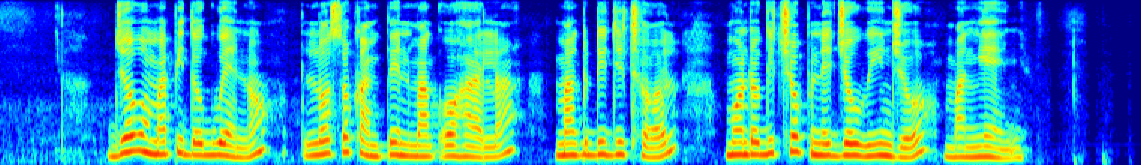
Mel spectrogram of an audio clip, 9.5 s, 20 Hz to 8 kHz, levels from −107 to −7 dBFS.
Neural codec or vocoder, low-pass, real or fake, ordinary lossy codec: codec, 16 kHz, 16 kbps, FunCodec, trained on Chinese and English, 50 frames a second; none; fake; none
